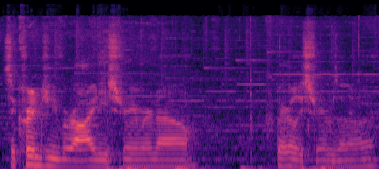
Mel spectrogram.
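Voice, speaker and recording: A man's voice: medium pitch, little pitch movement, fairly quick, a little mellow. Young male streamer, sick, rambling profane chat over faint background music. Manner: rambling, heavy filler words, profane. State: sick, congested.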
